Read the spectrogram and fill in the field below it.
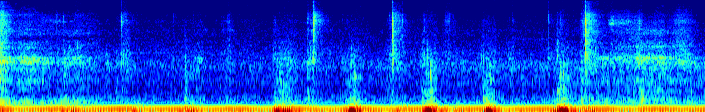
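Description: Hands press a folded card flat on a table with soft thumps.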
